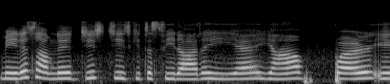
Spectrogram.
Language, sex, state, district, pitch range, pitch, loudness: Urdu, female, Andhra Pradesh, Anantapur, 260-280 Hz, 270 Hz, -20 LUFS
